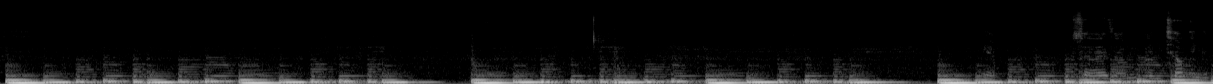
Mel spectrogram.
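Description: Background music: a plucked bass line with guitar, a short phrase repeating about every two and a half seconds.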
